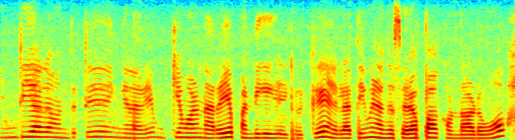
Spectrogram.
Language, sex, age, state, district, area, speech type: Tamil, female, 18-30, Tamil Nadu, Mayiladuthurai, rural, spontaneous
